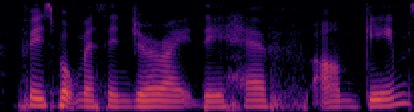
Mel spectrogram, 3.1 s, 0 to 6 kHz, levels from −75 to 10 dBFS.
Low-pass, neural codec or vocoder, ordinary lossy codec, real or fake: 5.4 kHz; none; Opus, 64 kbps; real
